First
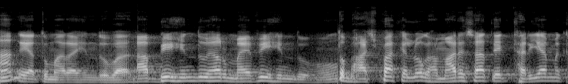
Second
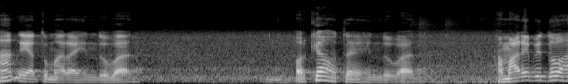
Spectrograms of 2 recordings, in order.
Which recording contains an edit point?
first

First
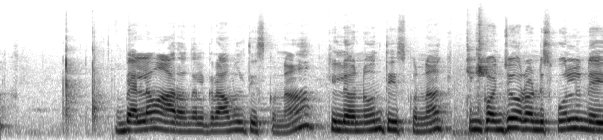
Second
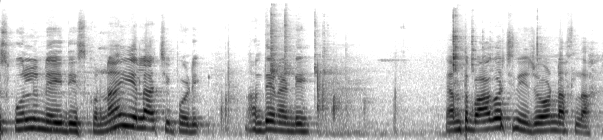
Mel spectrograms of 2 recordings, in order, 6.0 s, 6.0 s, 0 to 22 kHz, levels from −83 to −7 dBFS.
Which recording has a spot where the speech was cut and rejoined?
first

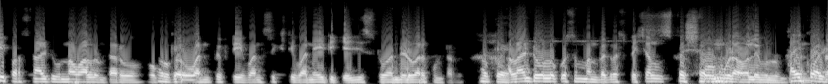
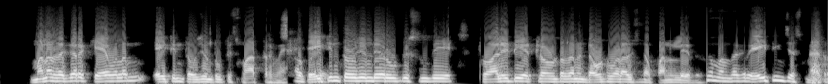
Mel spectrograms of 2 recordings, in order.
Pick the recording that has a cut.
second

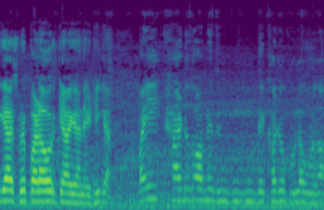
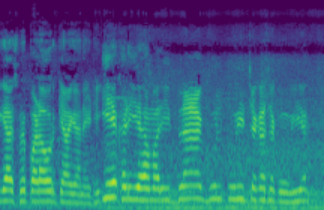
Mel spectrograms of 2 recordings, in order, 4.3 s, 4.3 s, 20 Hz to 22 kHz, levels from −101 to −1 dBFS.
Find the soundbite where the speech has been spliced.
second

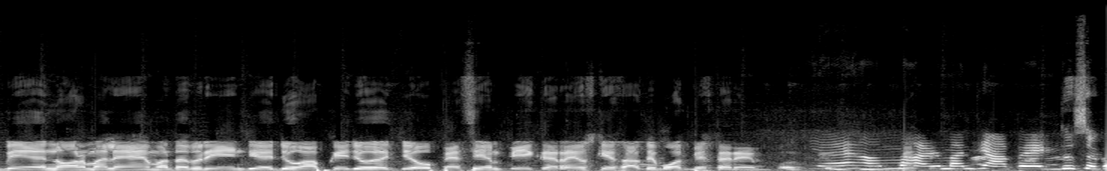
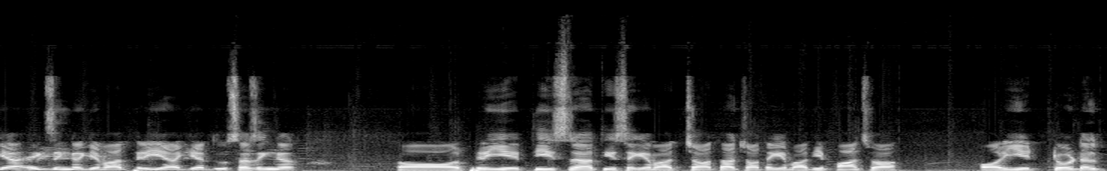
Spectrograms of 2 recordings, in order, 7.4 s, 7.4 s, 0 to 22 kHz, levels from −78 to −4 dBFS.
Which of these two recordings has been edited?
first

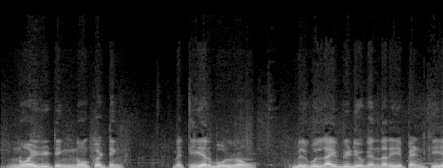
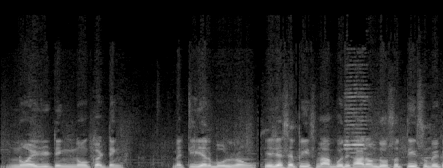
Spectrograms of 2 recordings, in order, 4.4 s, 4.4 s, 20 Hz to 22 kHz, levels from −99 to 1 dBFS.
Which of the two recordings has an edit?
second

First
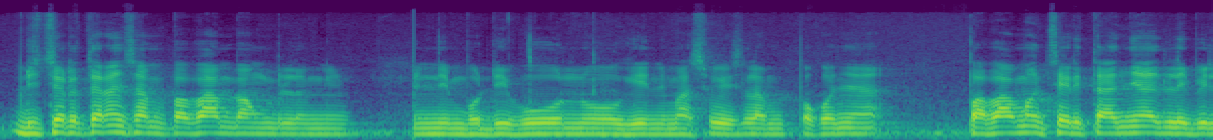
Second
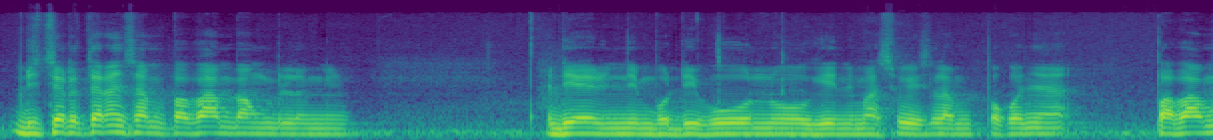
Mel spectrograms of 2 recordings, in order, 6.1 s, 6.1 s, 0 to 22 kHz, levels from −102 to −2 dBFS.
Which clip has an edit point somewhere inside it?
first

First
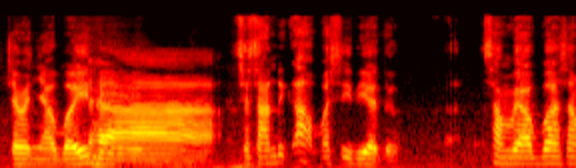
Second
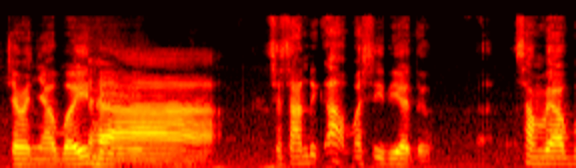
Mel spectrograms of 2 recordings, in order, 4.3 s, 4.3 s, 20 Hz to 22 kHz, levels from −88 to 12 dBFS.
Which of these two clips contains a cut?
first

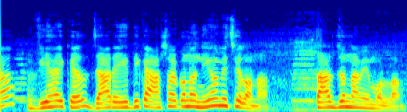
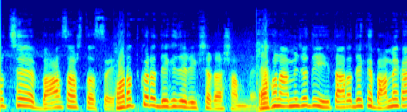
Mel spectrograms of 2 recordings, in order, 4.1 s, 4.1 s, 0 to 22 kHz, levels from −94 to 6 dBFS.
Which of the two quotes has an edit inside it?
second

